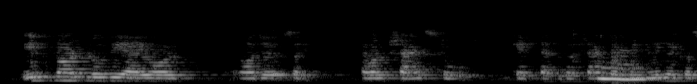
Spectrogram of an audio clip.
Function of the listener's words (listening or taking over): listening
